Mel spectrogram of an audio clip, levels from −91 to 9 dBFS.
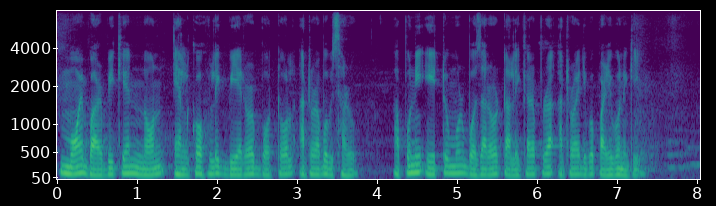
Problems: constant background noise, background conversations at intervals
